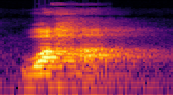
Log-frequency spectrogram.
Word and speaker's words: は: Okay, now I'm telling you when we pronounce wa, it's written ha, but we pronounce wa, okay?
